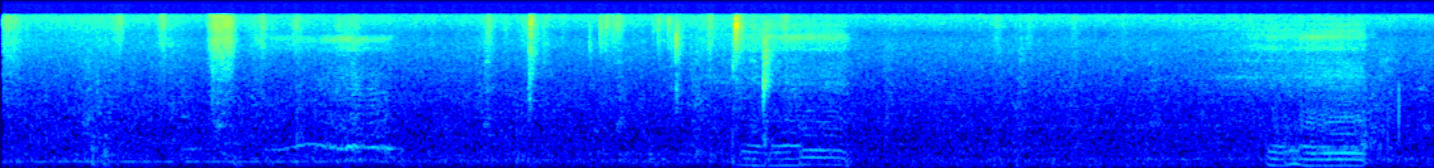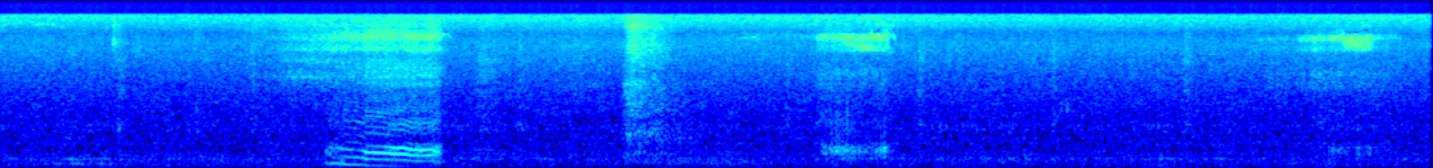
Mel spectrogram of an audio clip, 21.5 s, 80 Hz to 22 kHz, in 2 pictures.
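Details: Dog asleep, snoring loudly enough to be heard over the TV: soft snores repeating at slow, fairly even intervals, about 16 a minute, with faint room noise between them.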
